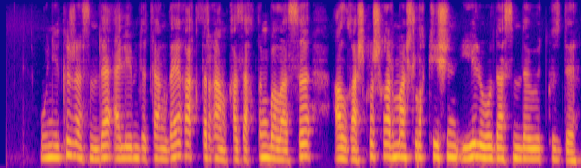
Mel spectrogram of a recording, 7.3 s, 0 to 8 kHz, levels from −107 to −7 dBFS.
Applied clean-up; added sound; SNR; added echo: none; none; none; none.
